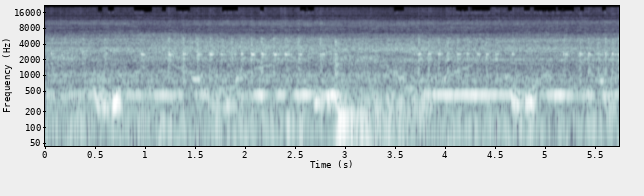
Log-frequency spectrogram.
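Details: Creality K2 Plus 3D printer about a week old, latest firmware, printing at seemingly slow speed: motors hum and sing in shifting, tuneful whining tones; owner thinks it sounds different than before, cause unconfirmed, maybe print settings.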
